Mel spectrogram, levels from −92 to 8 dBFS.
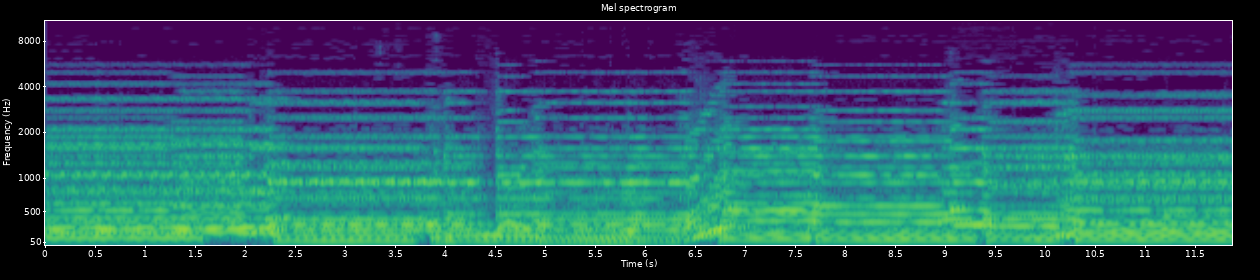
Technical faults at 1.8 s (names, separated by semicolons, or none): none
